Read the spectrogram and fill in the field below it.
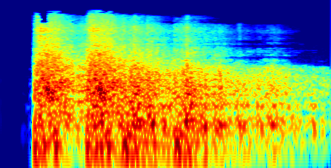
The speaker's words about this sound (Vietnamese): Một tràng tiếng sấm vang lên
